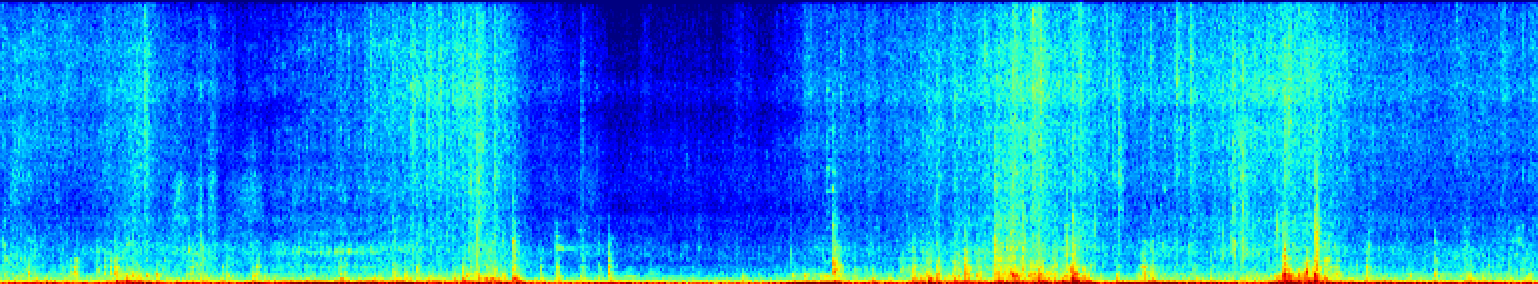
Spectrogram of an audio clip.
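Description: Safari game-drive vehicle driving along, its engine and tyres a steady low rumble, with a few knocks and rattles.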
